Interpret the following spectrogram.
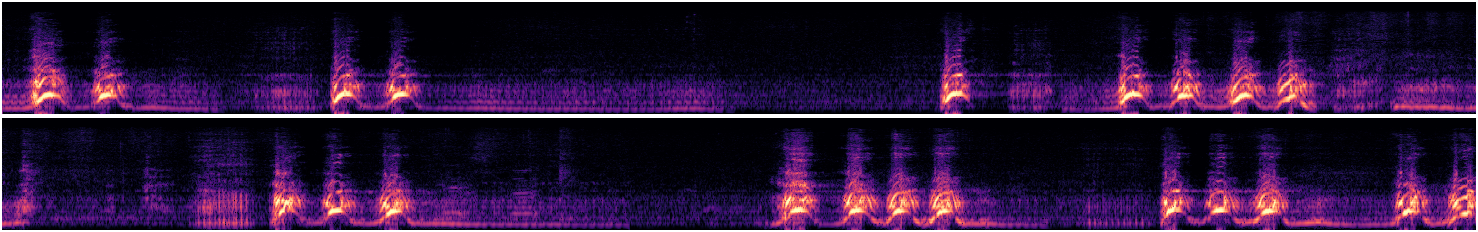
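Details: Repeated sharp barks from a Cocker Spaniel, delivered in rapid clusters of two to five with short gaps, and soft whining undertones between volleys.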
